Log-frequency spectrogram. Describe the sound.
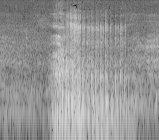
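A single loud, rough roar imitating a tiger bursts in after a brief quiet moment, holding for under a second before trailing off into a lingering rumble.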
